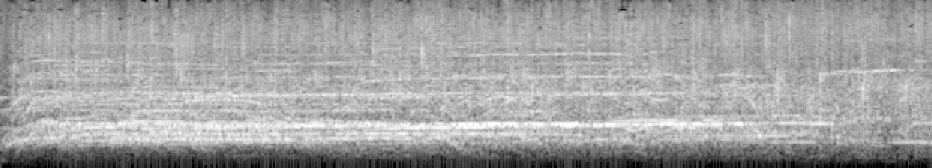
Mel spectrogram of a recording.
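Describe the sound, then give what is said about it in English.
Audience applause welcoming a special guest, a broad, sustained wash of clapping at a fairly even level that eases off slightly near the end, with no voices clearly emerging above it. “Give it up for Kal Penn.”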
